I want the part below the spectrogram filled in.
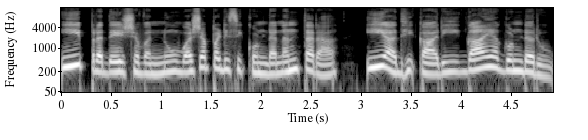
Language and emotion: Kannada, neutral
